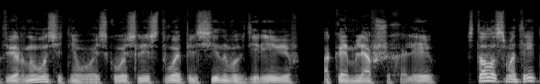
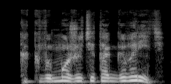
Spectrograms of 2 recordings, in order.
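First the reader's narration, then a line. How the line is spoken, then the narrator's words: Female exclamation. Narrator (Russian): воскликнула она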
